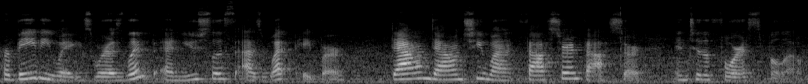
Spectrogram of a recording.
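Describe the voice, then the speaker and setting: A woman teacher reading a children's picture book aloud, expressive, with chatty asides to young listeners. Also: mid-range voice, measured pace, vocal fry, noisy background.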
